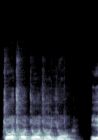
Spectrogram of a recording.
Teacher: जो टी है यानी कि तालव्य यानी कि च वर्ग जो है च, ज, झ, य आती है तालव्य से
